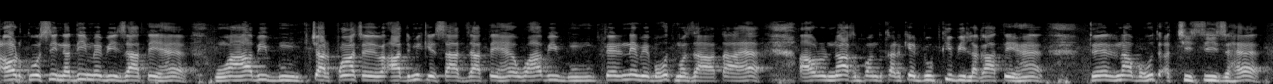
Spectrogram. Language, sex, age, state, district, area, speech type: Urdu, male, 60+, Bihar, Darbhanga, rural, spontaneous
